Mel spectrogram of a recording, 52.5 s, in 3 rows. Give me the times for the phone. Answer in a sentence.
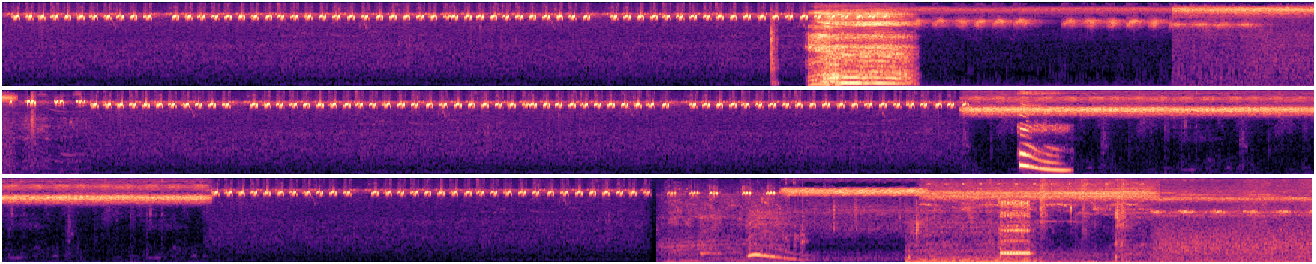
The phone can be heard from 47.0 to 48.9 s.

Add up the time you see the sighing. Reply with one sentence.
You can hear the sighing for 4 seconds altogether.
